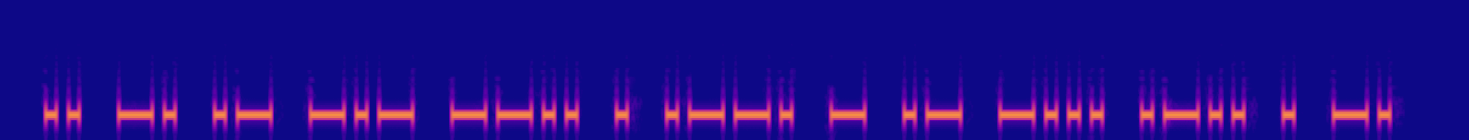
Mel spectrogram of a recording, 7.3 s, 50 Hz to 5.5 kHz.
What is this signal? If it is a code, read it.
Morse code, heard as a keyed tone, about 21 wpm, 530 Hz. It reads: INAKZEPTABLEN
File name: daily / 20wpm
